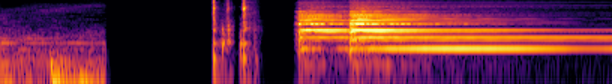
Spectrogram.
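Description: Subscribe-button sound effect: a few quick clicks, then about a second in a bright notification-bell ding, struck twice in quick succession and ringing out.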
